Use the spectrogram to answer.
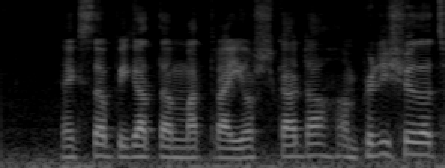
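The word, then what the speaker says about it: Matryoshka: Um, next up, we got the Matraoska. I'm pretty sure that's how you pronounce it. If not, here I'll show a clip on Google Translate on how you pronounce it. Matrioska.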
